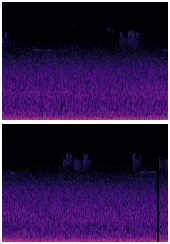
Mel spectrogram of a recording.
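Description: Steady outdoor background noise with a low rumble and no clear single event, typical of wind or distant traffic picked up by a phone microphone.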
